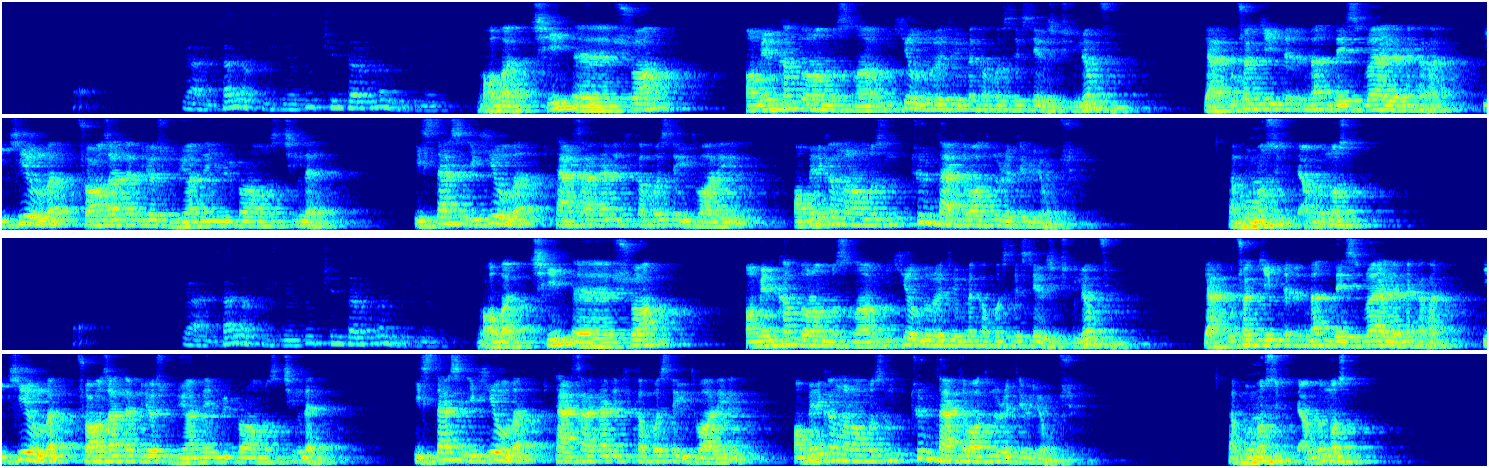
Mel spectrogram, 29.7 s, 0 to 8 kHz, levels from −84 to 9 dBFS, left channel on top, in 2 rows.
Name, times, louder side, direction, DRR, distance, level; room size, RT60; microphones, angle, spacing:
voice 1, 1.8-4.3 12.3-13.2 27.2-27.6, left 1 dB, 10° right, -3 dB, 0.7 m, -45 dB
voice 2, 4.8-6.6 7.4-11.2 12.0-14.4 14.8-18.0 19.0-20.1 20.4-22.2 22.8-25.6 27.1-28.3, right 2 dB, 65° right, 0 dB, 0.8 m, -28 dB
5.1 x 3.6 x 2.3 m, 0.91 s
head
